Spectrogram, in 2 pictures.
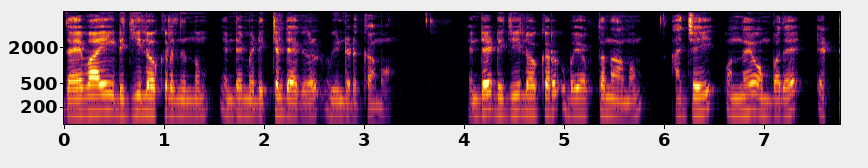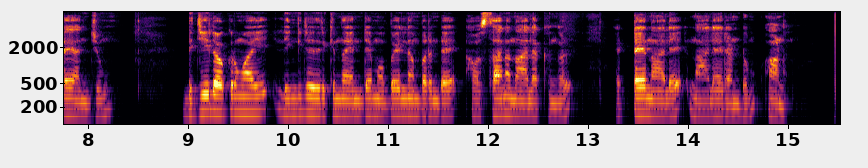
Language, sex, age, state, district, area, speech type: Malayalam, male, 30-45, Kerala, Malappuram, rural, read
